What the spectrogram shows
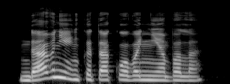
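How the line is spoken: Agreeing. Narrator (Russian): согласился Грег

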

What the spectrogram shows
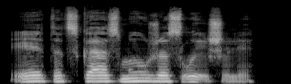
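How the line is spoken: Displeased grumble. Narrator (Russian): недовольно пробурчал Краунд

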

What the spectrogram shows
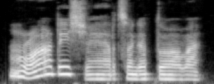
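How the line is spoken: Purring, forest woman. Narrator (Russian): промурлыкала лесная

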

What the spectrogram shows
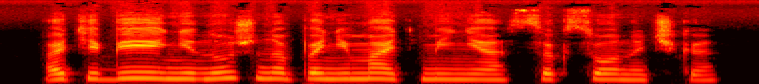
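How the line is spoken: Calm. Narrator (Russian): спокойно сказал он

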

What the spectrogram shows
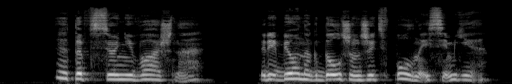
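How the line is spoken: Whispered like a verdict. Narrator (Russian): прошептала она, как приговор

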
